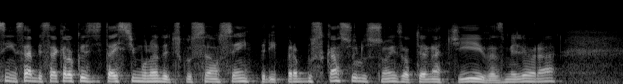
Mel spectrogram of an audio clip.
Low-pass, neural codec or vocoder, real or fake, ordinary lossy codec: 7.2 kHz; none; real; none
